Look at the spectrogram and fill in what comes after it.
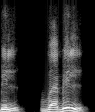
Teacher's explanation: বাটা লামকে ধরবি, যেহেতু লামের উপর তাসদিদ জজম আছে, বিল বি বাজের বি, লামটাকে ধরে ফেলেছে, বিল ওয়াবিল।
